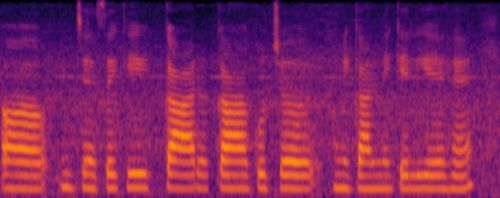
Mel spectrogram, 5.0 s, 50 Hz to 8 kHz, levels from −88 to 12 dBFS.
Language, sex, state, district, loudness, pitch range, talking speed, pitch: Hindi, female, Gujarat, Valsad, -18 LUFS, 195-205 Hz, 120 wpm, 200 Hz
